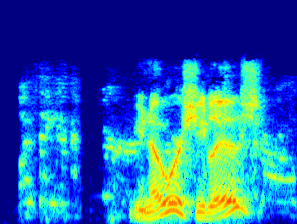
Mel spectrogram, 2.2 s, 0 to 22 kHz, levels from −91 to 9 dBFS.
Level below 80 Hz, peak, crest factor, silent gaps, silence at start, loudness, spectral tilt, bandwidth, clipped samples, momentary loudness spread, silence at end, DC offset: -58 dBFS; -2 dBFS; 16 dB; none; 0.15 s; -15 LUFS; -4 dB/octave; 7.6 kHz; under 0.1%; 22 LU; 0 s; under 0.1%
